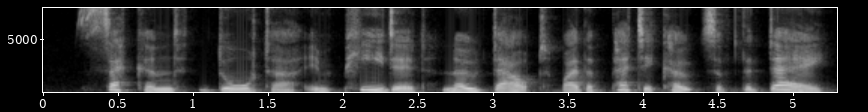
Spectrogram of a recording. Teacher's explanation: Note the interweaved consonants in these lines of the plosive p, t and d sounds.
